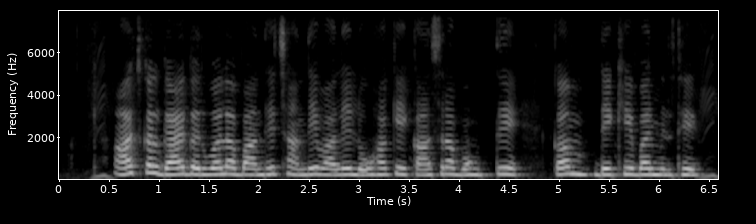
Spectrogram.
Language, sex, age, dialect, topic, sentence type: Chhattisgarhi, female, 18-24, Western/Budati/Khatahi, agriculture, statement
